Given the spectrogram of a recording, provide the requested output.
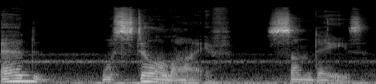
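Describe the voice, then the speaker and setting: A man at a very slow pace, very deep and low in pitch, with very wide pitch swings, long, frequent pauses and music in the background. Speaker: narrator. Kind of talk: horror story narration.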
